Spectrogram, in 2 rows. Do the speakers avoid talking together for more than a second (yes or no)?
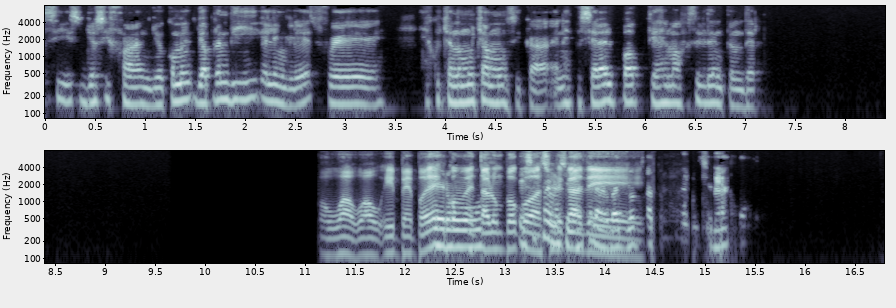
no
